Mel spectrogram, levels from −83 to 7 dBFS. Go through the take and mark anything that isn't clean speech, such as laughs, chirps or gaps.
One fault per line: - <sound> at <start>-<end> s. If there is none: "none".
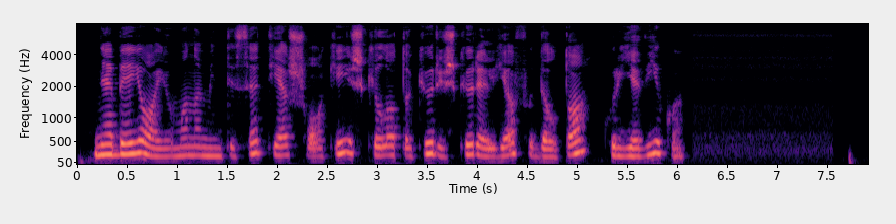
none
